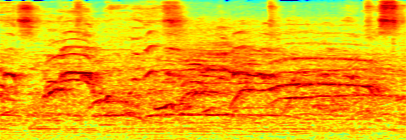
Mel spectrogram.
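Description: A crowd of riders on a Top Star Tour thrill ride screaming and yelling together, many overlapping shrieks rising and falling in pitch.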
